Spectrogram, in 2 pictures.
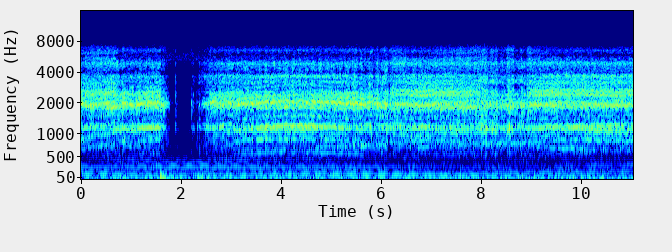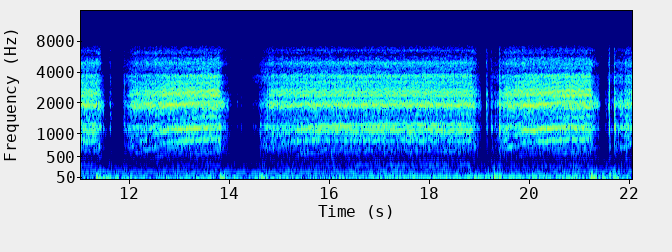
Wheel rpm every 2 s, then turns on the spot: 50, 50, 70, 70, 70, 50, 50, 40, 70, 50, 50.
none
